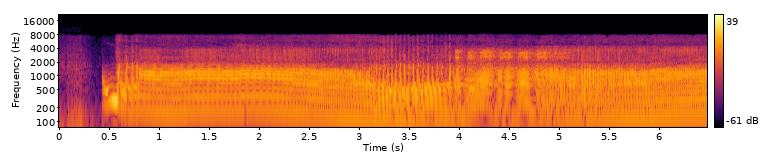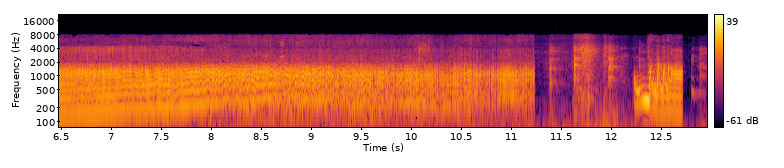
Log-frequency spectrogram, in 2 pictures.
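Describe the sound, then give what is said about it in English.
A very long, loud fart rumbles on for about ten seconds, its buzzy pitch sagging and rising in waves before cutting off, followed by a few short sputtering bursts. “Longest fart that we've ever heard on the Sportscast.”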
